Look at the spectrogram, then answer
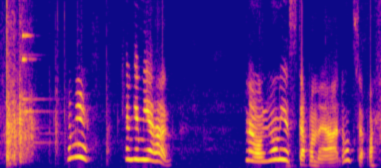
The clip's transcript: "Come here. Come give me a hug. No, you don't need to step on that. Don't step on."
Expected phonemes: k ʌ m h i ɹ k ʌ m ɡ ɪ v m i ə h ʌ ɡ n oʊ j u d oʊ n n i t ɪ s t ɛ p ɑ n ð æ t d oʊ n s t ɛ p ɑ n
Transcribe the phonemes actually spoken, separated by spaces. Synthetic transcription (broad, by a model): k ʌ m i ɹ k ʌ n ɡ ɪ v m i ə h ʌ ɡ n oʊ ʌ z oʊ n l i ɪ s t ɛ p n ð æ t d oʊ n s t ɛ p n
